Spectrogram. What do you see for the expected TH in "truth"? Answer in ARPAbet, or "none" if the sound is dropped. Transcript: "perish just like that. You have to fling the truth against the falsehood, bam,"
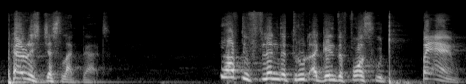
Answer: T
